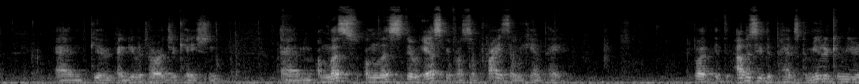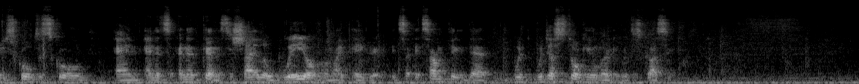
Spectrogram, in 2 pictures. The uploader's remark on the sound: At a Rabbinical Conference in Young Israel of Woodmere.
